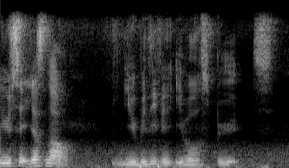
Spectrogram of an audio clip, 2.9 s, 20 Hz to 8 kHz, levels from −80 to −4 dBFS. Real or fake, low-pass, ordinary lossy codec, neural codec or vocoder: real; 7.2 kHz; none; none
